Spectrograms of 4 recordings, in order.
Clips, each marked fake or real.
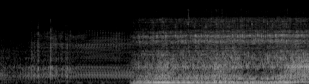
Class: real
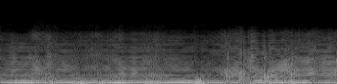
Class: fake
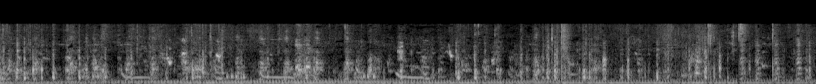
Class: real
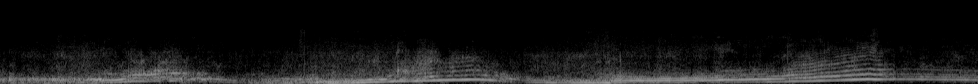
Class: fake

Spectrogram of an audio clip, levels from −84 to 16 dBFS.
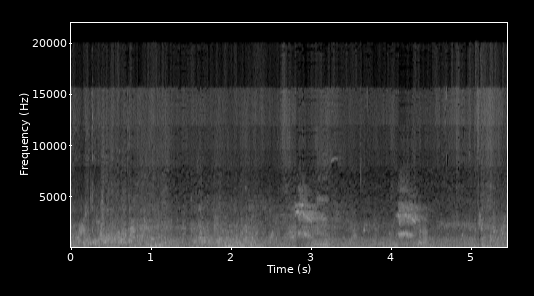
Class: real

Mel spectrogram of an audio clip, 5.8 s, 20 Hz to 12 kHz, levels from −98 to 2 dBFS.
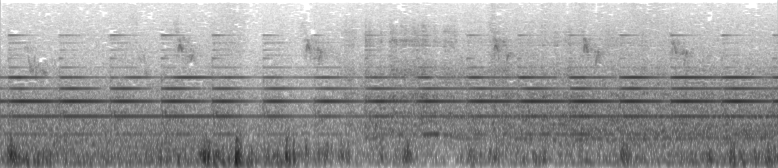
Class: real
